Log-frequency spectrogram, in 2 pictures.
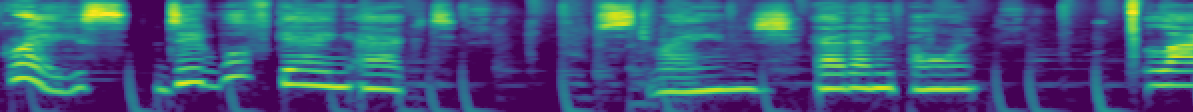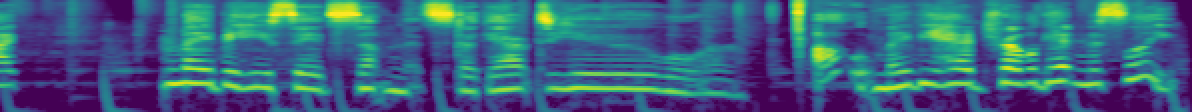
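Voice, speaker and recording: A woman's voice: a little high, animated, slow, a little mellow, faint music behind. A woman voicing a prim, motherly young female student who asks careful, probing questions. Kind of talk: game voice acting.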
